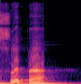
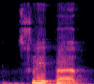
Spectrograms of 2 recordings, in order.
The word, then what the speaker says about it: slipper: Um, some people might pronounce slipper like sleeper. Sleeper, which is a different word in English.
